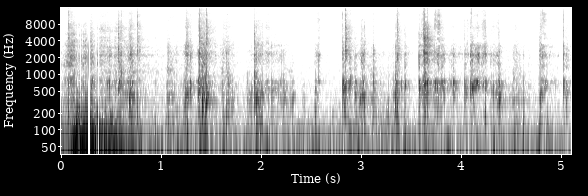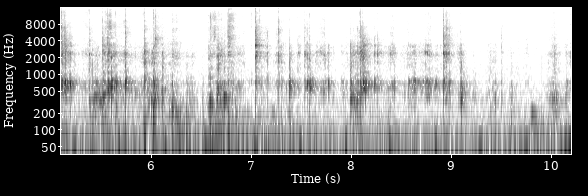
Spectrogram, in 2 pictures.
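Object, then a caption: Small plastic bottle. A small purple plastic bottle with a pink cap and a barcode label is tapped and scratched with long, red-painted fingernails close to the mic. A dense run of quick, dry clicks and crinkly scratches continues steadily, with a louder thump at the start and a faint low rumble underneath. Each tap dies away almost instantly.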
